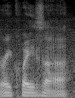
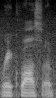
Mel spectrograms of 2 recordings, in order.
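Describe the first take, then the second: First: Rayquaza with an "ay" middle; show's pronunciation of Rayquaza. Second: Rayquaza with an "ah" middle; own earlier pronunciation of Rayquaza. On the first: Streamer quoting the show's way, Rayquaza as ray-KWAY-za. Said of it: "They're pronouncing it". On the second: Streamer giving their former way, Rayquaza as ray-KWAH-za. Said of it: "I had been pronouncing it". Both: Shown as a demonstration.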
